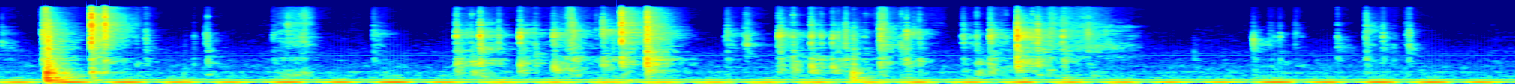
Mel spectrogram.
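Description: Computer keyboard typing: short runs of keystroke clicks with brief pauses between them.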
